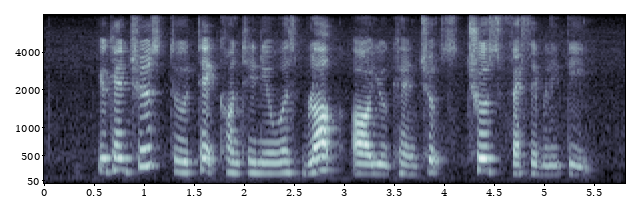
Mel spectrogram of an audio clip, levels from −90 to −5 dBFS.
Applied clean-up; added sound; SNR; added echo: none; none; none; none.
